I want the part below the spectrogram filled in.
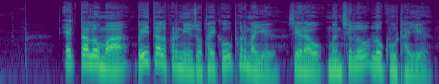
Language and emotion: Bodo, neutral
